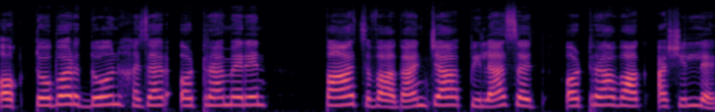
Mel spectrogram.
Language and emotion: Goan Konkani, neutral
